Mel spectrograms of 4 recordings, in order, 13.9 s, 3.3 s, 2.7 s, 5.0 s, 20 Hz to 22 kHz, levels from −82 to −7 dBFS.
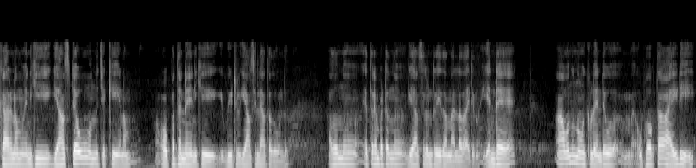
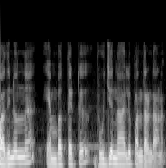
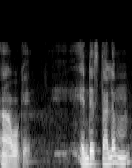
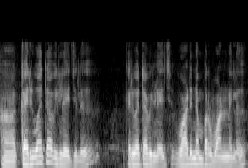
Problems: none marked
